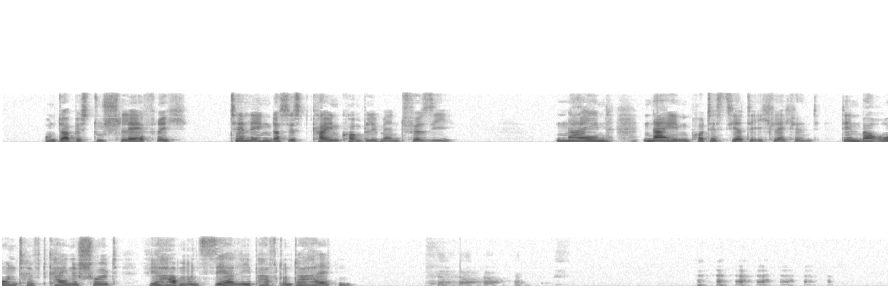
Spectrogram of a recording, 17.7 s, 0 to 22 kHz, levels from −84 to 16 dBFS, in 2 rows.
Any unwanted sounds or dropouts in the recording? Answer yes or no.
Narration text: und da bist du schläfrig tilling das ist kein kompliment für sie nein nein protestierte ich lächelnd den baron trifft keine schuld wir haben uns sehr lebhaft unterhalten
yes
